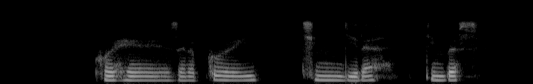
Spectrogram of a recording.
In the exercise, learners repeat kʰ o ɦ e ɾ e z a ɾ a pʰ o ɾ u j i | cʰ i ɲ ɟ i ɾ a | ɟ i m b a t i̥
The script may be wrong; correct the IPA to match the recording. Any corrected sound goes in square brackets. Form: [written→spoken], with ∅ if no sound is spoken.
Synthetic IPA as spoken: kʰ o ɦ e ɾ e z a ɾ a pʰ o ɾ [u→o] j i | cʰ i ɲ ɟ i ɾ a | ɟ i m b a [t→s] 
